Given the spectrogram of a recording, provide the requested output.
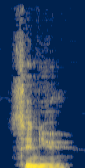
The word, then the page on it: sinew: Australian English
